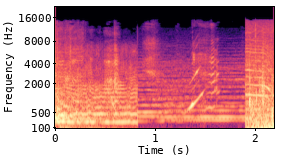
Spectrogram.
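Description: Cartoon bee buzzing sound effect: a steady pitched buzz that steps up in pitch a little under a second in, with a quick rising whistle, then cuts off suddenly just before the end.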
